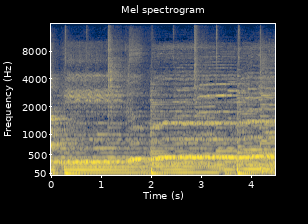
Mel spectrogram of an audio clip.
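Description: Christian worship song with a choir singing long held notes over accompaniment whose bass note changes about every two seconds.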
